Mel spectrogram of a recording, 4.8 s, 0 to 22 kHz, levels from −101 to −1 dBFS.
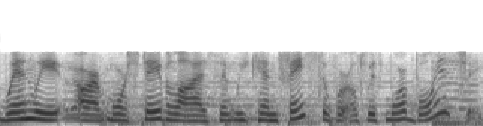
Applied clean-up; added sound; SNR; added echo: none; none; none; none.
